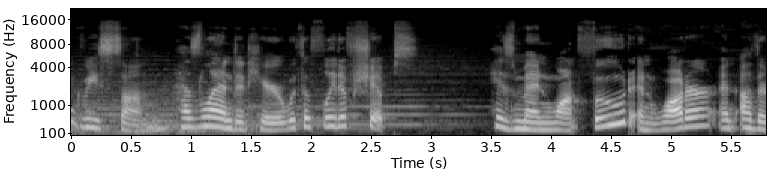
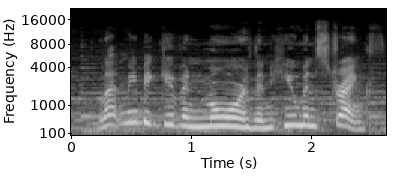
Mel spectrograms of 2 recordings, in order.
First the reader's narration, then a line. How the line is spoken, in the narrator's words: I cried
